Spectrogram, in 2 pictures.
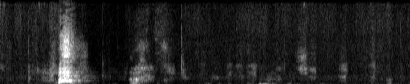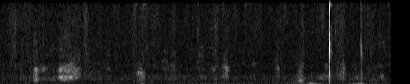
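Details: Dogs at rough play, a Siberian Husky puppy with a Cane Corso and a Bernese Mountain Dog, giving one loud sharp bark, a shorter second bark, then scattered soft grunts and scuffling with a brief yip near the end.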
